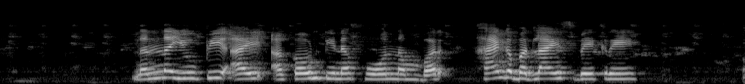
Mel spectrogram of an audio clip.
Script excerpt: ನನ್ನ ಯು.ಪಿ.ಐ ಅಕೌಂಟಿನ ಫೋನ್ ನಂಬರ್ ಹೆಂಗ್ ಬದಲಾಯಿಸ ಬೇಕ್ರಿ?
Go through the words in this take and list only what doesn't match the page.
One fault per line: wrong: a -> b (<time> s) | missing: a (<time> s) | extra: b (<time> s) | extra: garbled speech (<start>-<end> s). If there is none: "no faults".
no faults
